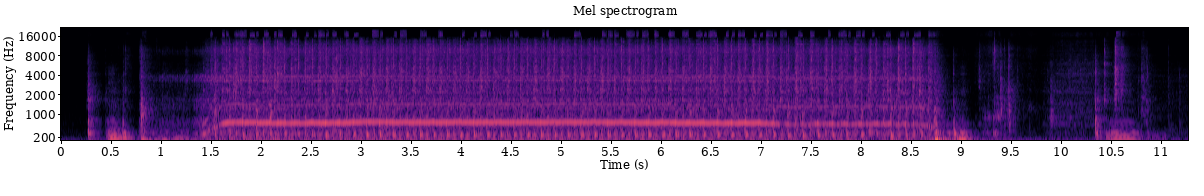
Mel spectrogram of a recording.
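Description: A sewing machine top stitches a hobo-style shoulder bag in one steady, close, continuous run of rapid needle clatter lasting several seconds, with brief handling noises before and after.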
